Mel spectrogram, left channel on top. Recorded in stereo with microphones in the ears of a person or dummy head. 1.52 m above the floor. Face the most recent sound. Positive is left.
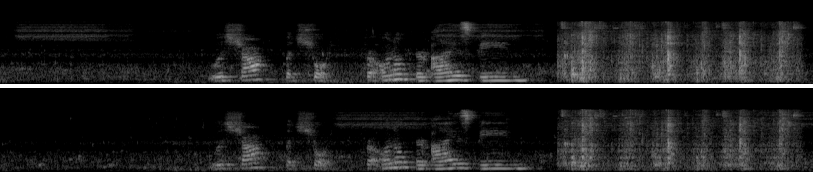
turn(degrees=25)  # may be behind; listen again after turning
